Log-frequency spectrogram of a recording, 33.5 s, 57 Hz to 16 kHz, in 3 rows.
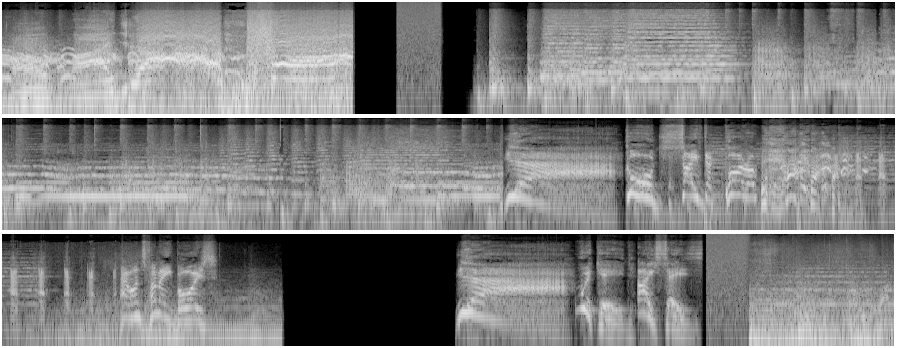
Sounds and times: Speech: 0:00.1 - 0:01.8, 0:19.0 - 0:20.7, 0:23.8 - 0:25.0, 0:29.4 - 0:31.1
Music: 0:05.9 - 0:17.4, 0:19.7 - 0:23.0, 0:25.0 - 0:25.8, 0:31.7 - 0:33.4.

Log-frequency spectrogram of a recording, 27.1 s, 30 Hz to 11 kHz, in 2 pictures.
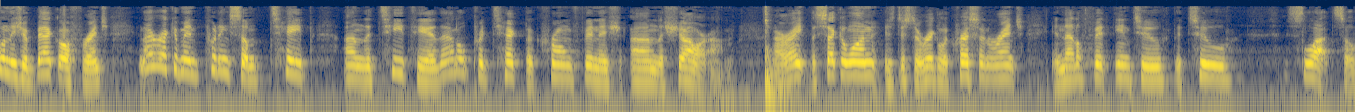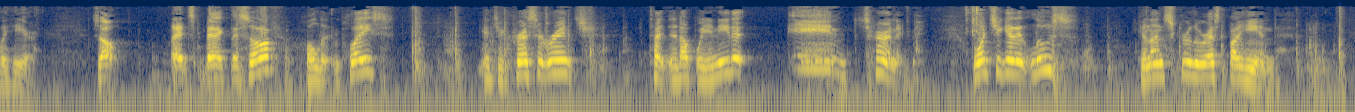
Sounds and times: Speech: 0:00.0 - 0:17.5, 0:18.4 - 0:24.4, 0:25.0 - 0:26.4.

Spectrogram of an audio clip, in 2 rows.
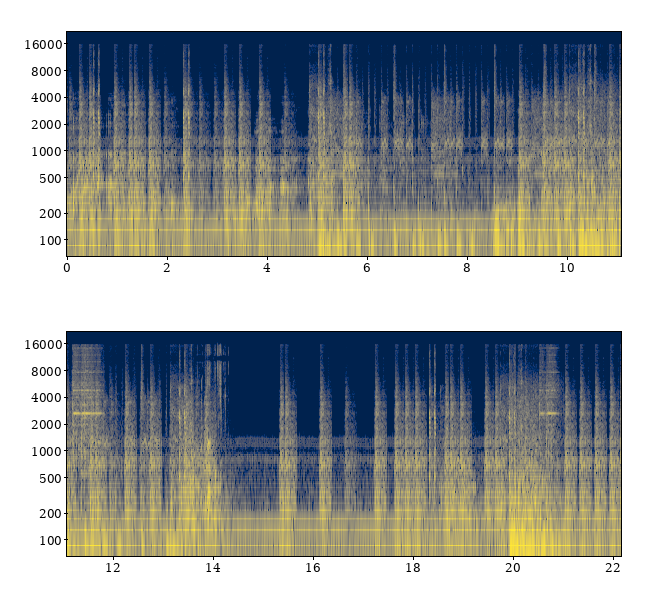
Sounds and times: Music: 0:00.0 - 0:14.1.

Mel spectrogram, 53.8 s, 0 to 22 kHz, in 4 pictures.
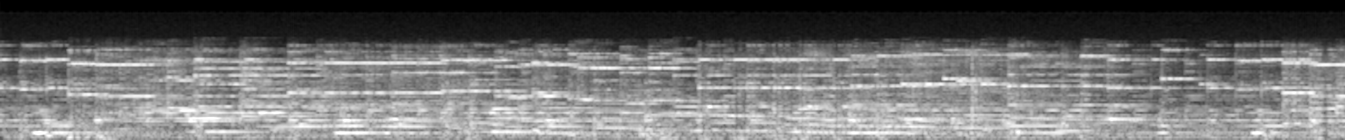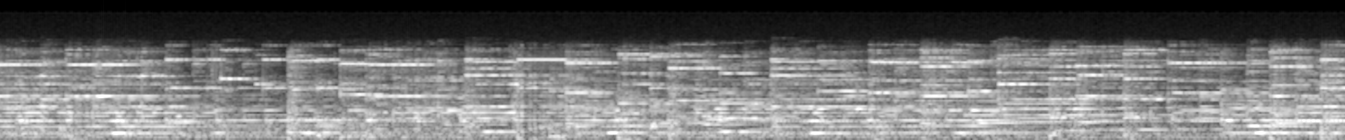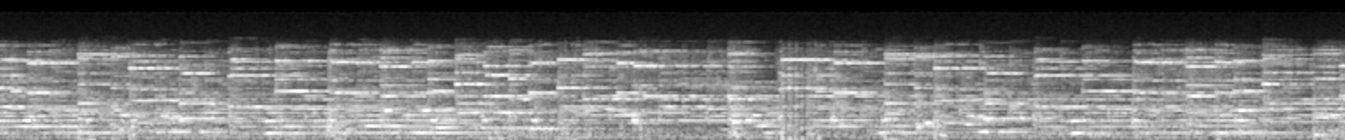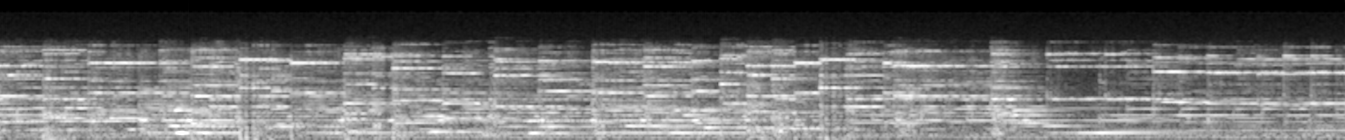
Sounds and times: Orchestra: 0:00.0 - 0:53.8.

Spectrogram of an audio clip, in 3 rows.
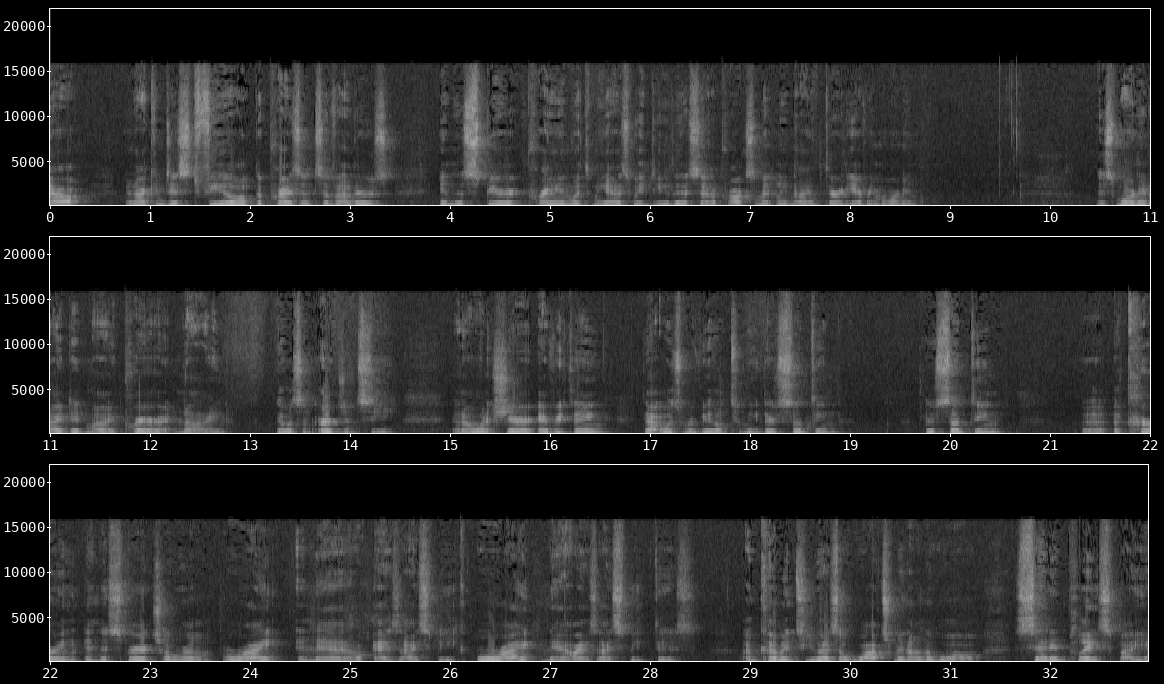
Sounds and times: Speech: 0:00.0 - 0:08.8, 0:10.5 - 0:19.0, 0:19.7 - 0:20.6, 0:21.3 - 0:32.9.

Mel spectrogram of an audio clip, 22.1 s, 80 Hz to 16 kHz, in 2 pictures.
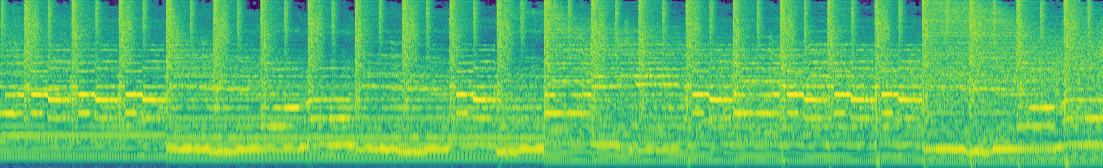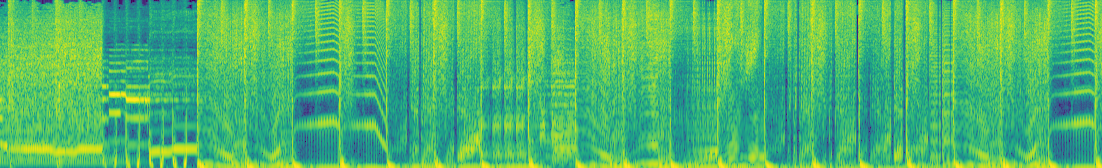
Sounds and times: Dubstep: 0:01.2 - 0:22.0.

